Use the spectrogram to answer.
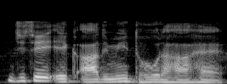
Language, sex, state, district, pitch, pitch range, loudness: Hindi, male, Bihar, Patna, 115 Hz, 105-140 Hz, -18 LUFS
